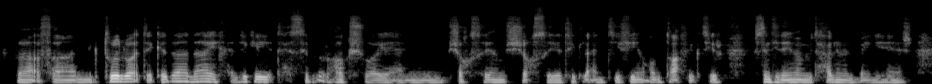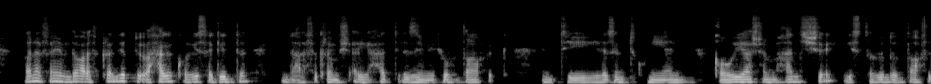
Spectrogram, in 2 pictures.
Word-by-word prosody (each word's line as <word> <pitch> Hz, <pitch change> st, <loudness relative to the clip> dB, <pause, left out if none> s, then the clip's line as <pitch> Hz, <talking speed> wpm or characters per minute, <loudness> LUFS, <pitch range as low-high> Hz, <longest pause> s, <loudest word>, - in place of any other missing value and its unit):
ف -, -, -1 dB
فإنِّك 100 Hz, +1 st, 0 dB
طول 135 Hz, -, +9 dB
الوقت 130 Hz, 0 st, +5 dB
كده 135 Hz, +3 st, +3 dB
ده 125 Hz, +1 st, +1 dB
هيخلّيكِ 115 Hz, -1 st, +1 dB
تحسي -, -, -7 dB
بإرهاق 110 Hz, -1 st, -3 dB
شوية، 95 Hz, -1 st, -3 dB
يعني 95 Hz, +1 st, -5 dB
شخصية 110 Hz, -1 st, -3 dB
مش 105 Hz, -1 st, -2 dB
شخصيتِك 100 Hz, -1 st, -3 dB
لأ -, -, -1 dB
أنتِ 105 Hz, 0 st, -6 dB
في 105 Hz, +1 st, 0 dB
نقط 110 Hz, 0 st, -1 dB
ضعف -, -, 0 dB
كتير -, -, -3 dB, 0.3 s
بس -, -, -6 dB
أنتِ 110 Hz, -1 st, +3 dB
دايمًا 105 Hz, +1 st, +3 dB
بتحاولي 105 Hz, 0 st, -1 dB
ما 100 Hz, -, +1 dB
تبينيهاش. 100 Hz, 0 st, -5 dB, 0.4 s
وأنا 140 Hz, +5 st, +3 dB
فاهم 135 Hz, -2 st, +1 dB
ده 130 Hz, +2 st, +2 dB
وعلى 125 Hz, -2 st, +4 dB
فكرة 130 Hz, -, -1 dB
ديّة 150 Hz, -, +5 dB
بتبقى 145 Hz, -1 st, +1 dB
حاجة 130 Hz, 0 st, +4 dB
كويسة 120 Hz, -2 st, -1 dB
جدًا، 120 Hz, +4 st, +1 dB, 0.3 s
لأن 105 Hz, -, -5 dB
على 100 Hz, +1 st, -5 dB
فكرة 115 Hz, +4 st, -2 dB
مش 105 Hz, 0 st, -3 dB
أي 110 Hz, -1 st, 0 dB
حد 110 Hz, +2 st, -4 dB
لازم 105 Hz, -2 st, +1 dB
يشوف 110 Hz, +2 st, -1 dB
ضعفِك، 105 Hz, 0 st, -5 dB, 0.3 s
أنتِ 105 Hz, -1 st, -6 dB, 0.3 s
لازم 110 Hz, +1 st, 0 dB
تكوني 105 Hz, 0 st, -3 dB
يعني 105 Hz, +1 st, 0 dB, 0.3 s
قوية 110 Hz, +3 st, +5 dB
عشان 115 Hz, -2 st, -1 dB
ما 105 Hz, -, -6 dB
حدش 120 Hz, +1 st, 0 dB, 0.2 s
يستغل 110 Hz, 0 st, -2 dB
الضعف 110 Hz, +1 st, -2 dB
110 Hz, 175 wpm, -25 LUFS, 105-120 Hz, 0.4 s, طول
